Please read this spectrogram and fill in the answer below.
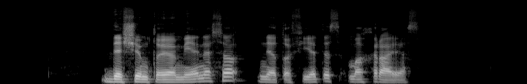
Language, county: Lithuanian, Šiauliai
